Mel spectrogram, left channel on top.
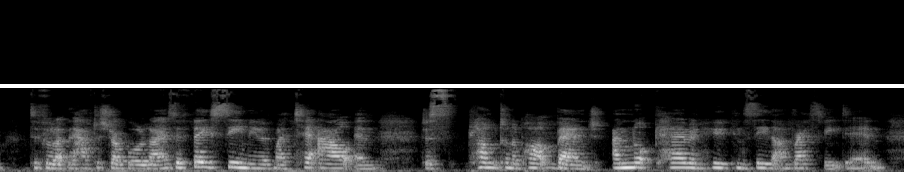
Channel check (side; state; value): left; silent; 66 dB below the other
